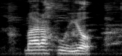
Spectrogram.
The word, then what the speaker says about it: marahuyo: also their correct pronunciation the first word is marahuyo the correct pronunciation of this is marahuyo marahuyo marah means to Enchanted or to ch or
